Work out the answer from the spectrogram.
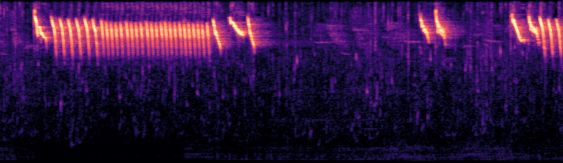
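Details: White-eye master song for schooling cage birds, rich in special bursts. A quick, steady high trill runs for over two seconds, followed by short clusters of sharp downslurred notes separated by quiet gaps.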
